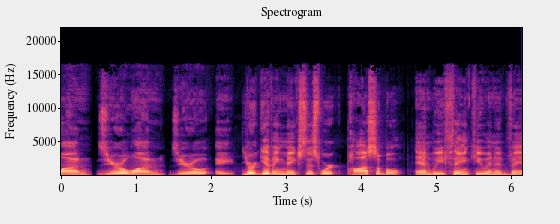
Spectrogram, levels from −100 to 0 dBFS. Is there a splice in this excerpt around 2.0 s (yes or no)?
no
